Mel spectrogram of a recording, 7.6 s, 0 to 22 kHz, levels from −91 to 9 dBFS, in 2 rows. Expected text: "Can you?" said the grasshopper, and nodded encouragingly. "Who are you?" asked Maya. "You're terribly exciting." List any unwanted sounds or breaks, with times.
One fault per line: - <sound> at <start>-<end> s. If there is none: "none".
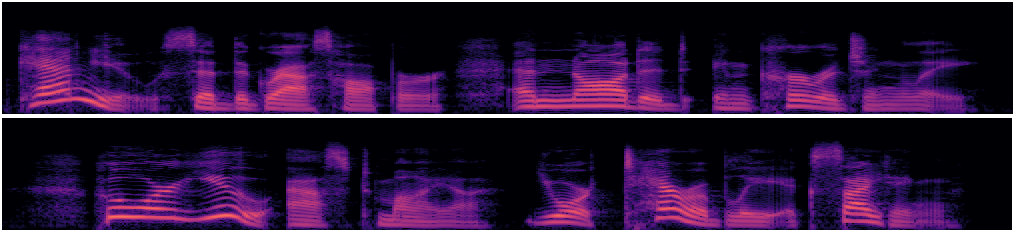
none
